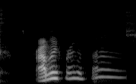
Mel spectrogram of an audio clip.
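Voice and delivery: very quiet, barely audible mutter under breath. Retelling what a character muttered after hearing news: imitating a mutter under the breath. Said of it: "under his breath".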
